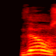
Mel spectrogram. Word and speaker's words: though: Though significa no entanto. No entanto, tá? Though. Pronúncia though. Though. Um som de TH.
